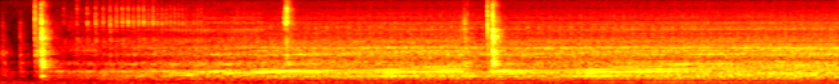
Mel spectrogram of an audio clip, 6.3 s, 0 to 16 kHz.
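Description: A 50-year-old Bolex M8 8mm film projector runs with a steady mechanical whir and a faint tonal hum, broken by a few sharp clicks near the start and midway.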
